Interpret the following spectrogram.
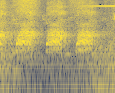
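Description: A crow cawing, several calls in a row a little over half a second apart.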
